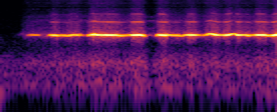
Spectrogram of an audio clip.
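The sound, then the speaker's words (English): A person whistles a steady, shrill single pitch for about two seconds, mimicking a boiling kettle, with slight pulsing in loudness and no talking. “My imitation is probably not as good as your kettle.”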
